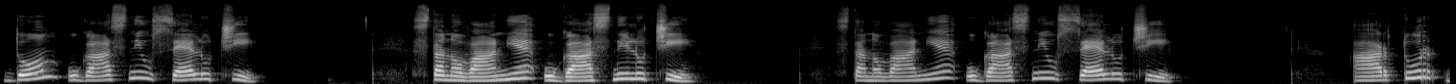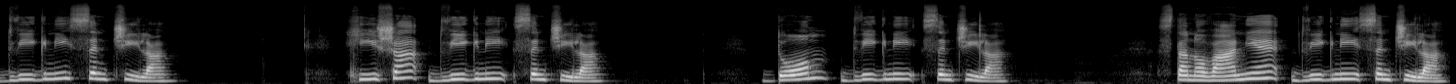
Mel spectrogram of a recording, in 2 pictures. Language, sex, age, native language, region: Slovenian, female, 60+, Slovenian, Southeast Slovenia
